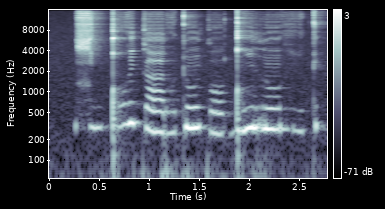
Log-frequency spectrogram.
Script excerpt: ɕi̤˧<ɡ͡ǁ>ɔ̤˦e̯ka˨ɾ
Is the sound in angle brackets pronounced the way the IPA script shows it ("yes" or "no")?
no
